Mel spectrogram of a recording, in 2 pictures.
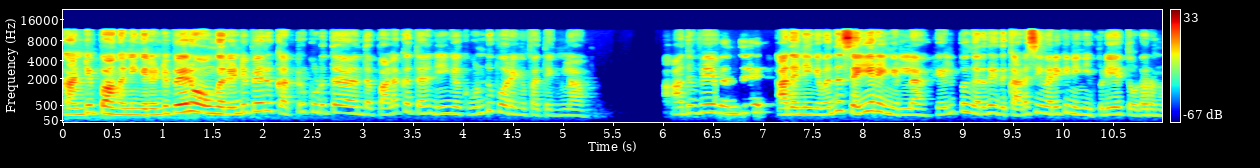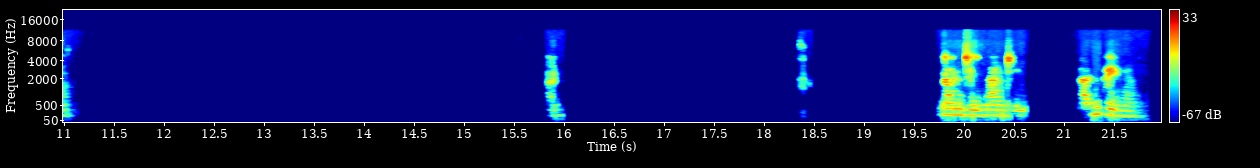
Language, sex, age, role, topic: Tamil, female, 30-34, host, அங்கே நீங்கள் சந்தித்த ஒருவரிடமிருந்து கற்றுக்கொண்ட பழக்கம் எது?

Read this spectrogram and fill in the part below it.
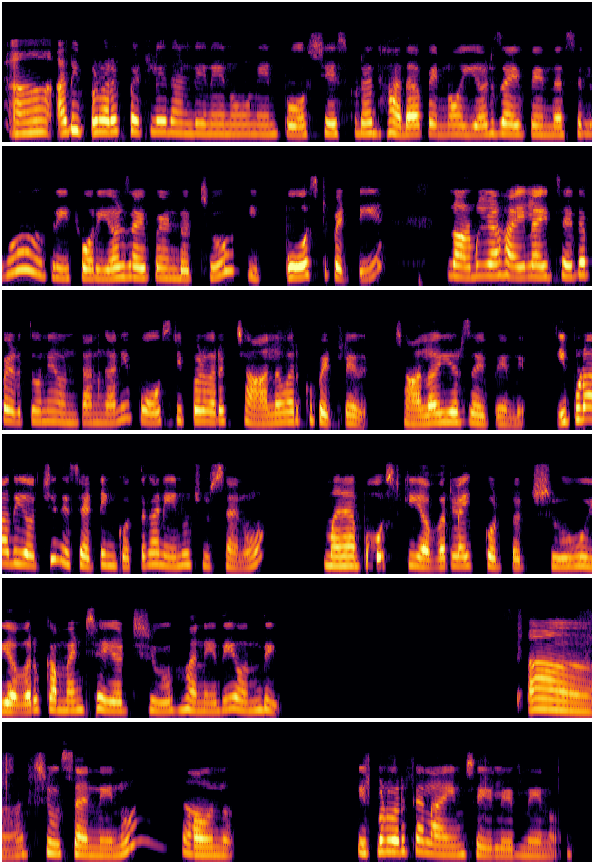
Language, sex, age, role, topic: Telugu, female, 25-29, guest, సామాజిక మాధ్యమాల్లో మీరు సాధారణంగా ఏమి పంచుకుంటారు?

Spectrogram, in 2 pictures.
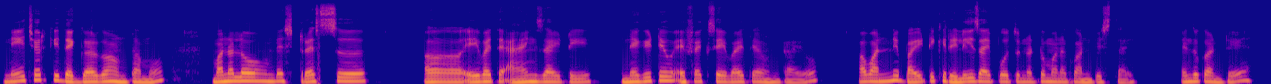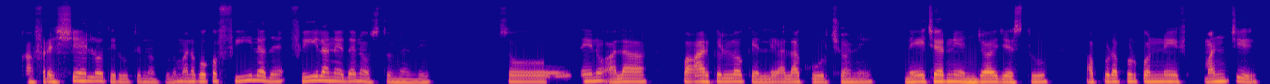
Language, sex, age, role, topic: Telugu, male, 20-24, guest, ఒత్తిడిని తగ్గించుకోవడానికి మీరు రోజూ చేసే అప్రమత్తత సాధన ఏమిటి?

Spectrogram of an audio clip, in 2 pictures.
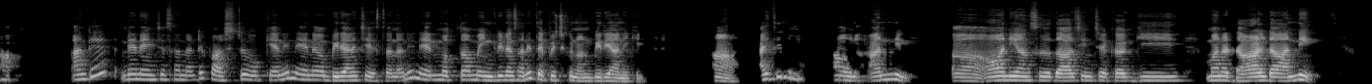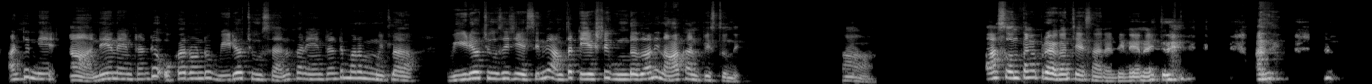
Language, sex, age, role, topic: Telugu, female, 25-29, guest, చిన్నతనంలో ఆ వంటకం గురించి మీకు ఏమైనా మధురమైన జ్ఞాపకాలు ఉన్నాయా?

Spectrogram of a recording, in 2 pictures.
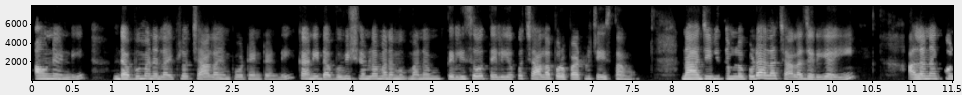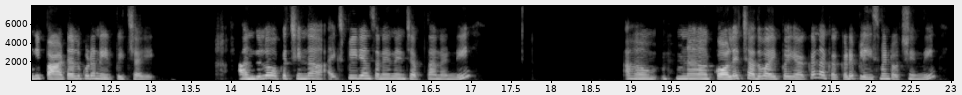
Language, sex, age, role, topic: Telugu, female, 30-34, guest, డబ్బు విషయంలో మీరు చేసిన పొరపాట్లు మీకు ఏమి నేర్పించాయి?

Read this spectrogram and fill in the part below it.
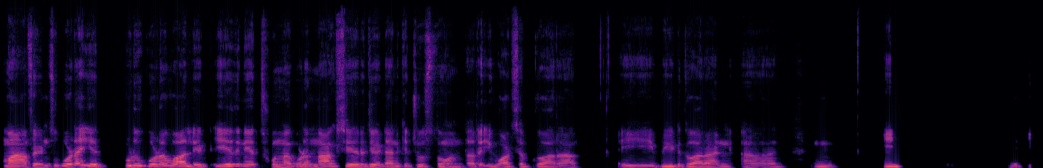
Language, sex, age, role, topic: Telugu, male, 25-29, guest, ఒక అంశంపై సరళమైన చిన్న కోర్సును ఎలా ప్రణాళిక చేయాలి?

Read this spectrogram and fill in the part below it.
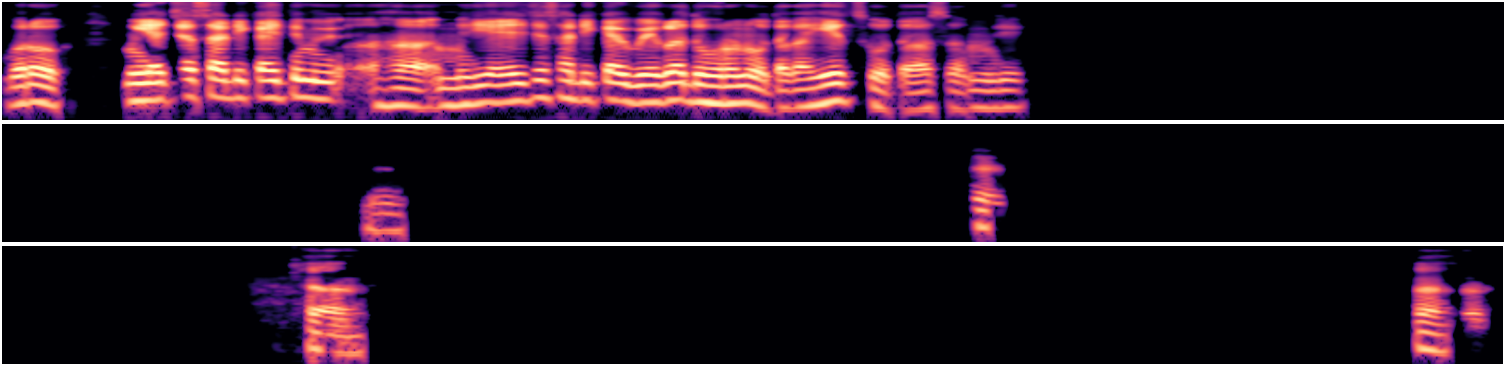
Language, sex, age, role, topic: Marathi, male, 35-39, host, तुम्ही रोजच्या सूचना कशा हाताळता?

